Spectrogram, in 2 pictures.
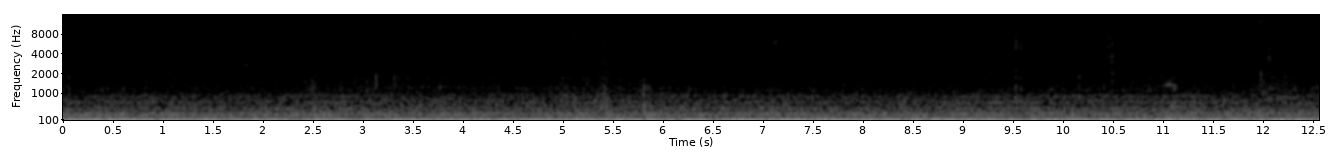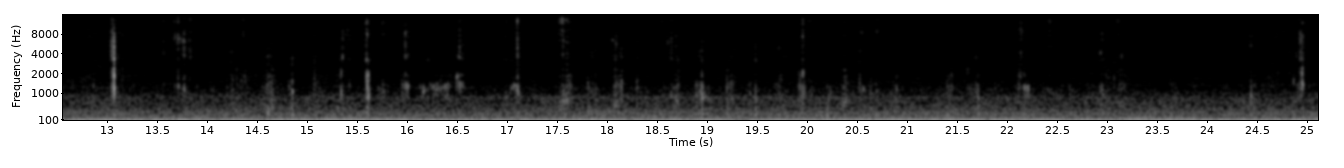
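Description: A person chewing and crunching grasshoppers, with small crunchy clicks that come more often from about halfway through, over a steady low hum.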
